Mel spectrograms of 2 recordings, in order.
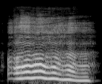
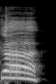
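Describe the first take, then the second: First: It sounds odd and not like a scream. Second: It sounds like a frightened scream.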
